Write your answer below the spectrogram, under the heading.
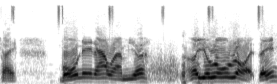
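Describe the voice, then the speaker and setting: Here a man with a London accent speaks at a fairly slow pace. Noticeable background noise runs underneath. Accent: London accent, still retained. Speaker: radio phone-in caller. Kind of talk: casual chat. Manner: halting.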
